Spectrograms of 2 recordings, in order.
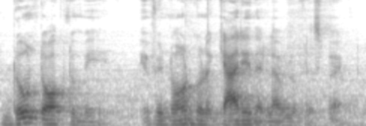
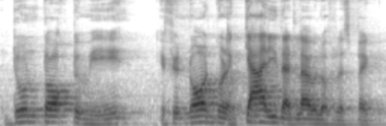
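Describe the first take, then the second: First: It is said calmly and politely, in a friendly way. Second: It is said loudly and harshly, almost shouted. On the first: The listener is a friend. "you tell this a bit more politely" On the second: The listener keeps being disrespectful. "like kind of shouted at them"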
